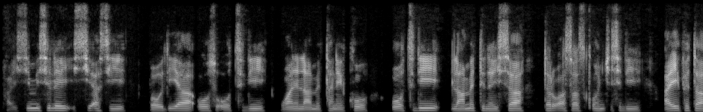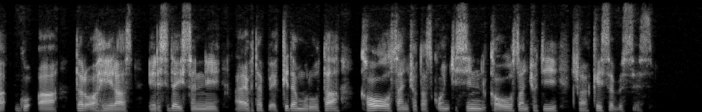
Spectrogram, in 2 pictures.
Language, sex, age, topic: Gamo, male, 25-35, agriculture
